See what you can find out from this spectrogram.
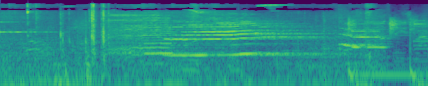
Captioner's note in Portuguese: porta rangendo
